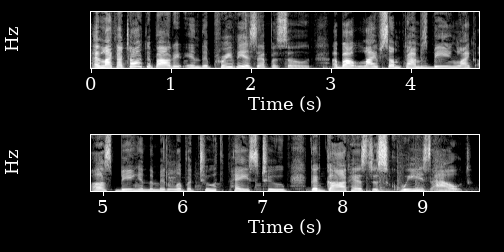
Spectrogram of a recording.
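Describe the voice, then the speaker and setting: A woman's voice: medium pitch, lively intonation, normal speed, few pauses, a bit bright, no room sound. A woman hosting an inspirational ministry podcast, speaking in a conversational, preaching style with rhetorical questions and dramatic emphasis. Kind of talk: motivational sermon-like monologue.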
